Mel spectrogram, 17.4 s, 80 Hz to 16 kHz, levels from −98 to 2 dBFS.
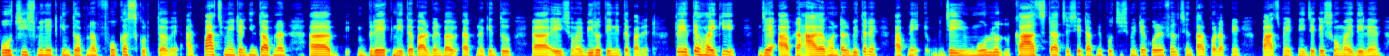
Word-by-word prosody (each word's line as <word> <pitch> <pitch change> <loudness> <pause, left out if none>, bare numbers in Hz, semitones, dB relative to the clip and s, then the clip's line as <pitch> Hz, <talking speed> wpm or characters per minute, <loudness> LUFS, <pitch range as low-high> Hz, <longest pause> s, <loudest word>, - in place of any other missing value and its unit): ২৫ 155 +2 +2
minute 160 0 0
কিন্তু 160 -1 -3
আপনার 150 -1 -3
focus 170 +2 -1
করতে 135 -1 -8
হবে। 115 - -4 0.2
আর - - -5
৫ 195 0 +8
মিনিটের 175 -2 -1
কিন্তু 160 0 -1
আপনার 155 -1 -1 0.4
আ - - +7 0.7
ব্রে - - -25
ব্রেক 155 +2 +5
নিতে 135 0 0
পারবেন 130 0 +2
বা 130 - +4 0.2
আপনার 135 - -8
কিন্তু 135 +1 -4 0.4
আ - - +7 0.2
এই 135 - +1
সময় 135 -1 -4
বিরতি 160 -1 +2
নিতে 125 - -4
পারেন। - - -5 0.3
তো - - -25
এতে 175 +5 +3
হয় 165 -3 +6
কি 205 - -2 0.4
যে 165 - +5 0.2
আপনার 155 +5 +2
আধা 130 +1 +6
ঘন্টার 150 +1 0
ভিতরে 190 +3 -1 0.3
আপনি 140 +4 -6 0.4
যেই 155 -1 +2 0.2
মূল 160 +3 +2 0.4
কাজটা 145 +2 +7
আছে 150 -1 -11
সেটা 145 0 -4
আপনি 150 - -9
২৫ 145 +3 -8
মিনিটে 155 +2 -4
করে 160 0 +2
ফেলছেন 185 -1 -6
তারপর 135 0 -1
আপনি 135 +1 -11 0.3
৫ 120 +1 +3
মিনিট 135 -2 -7
নিজেকে 135 +2 -2
সময় 130 -2 -2
দিলেন 130 -1 -1
150 Hz, 185 wpm, -24 LUFS, 135-160 Hz, 0.7 s, ৫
